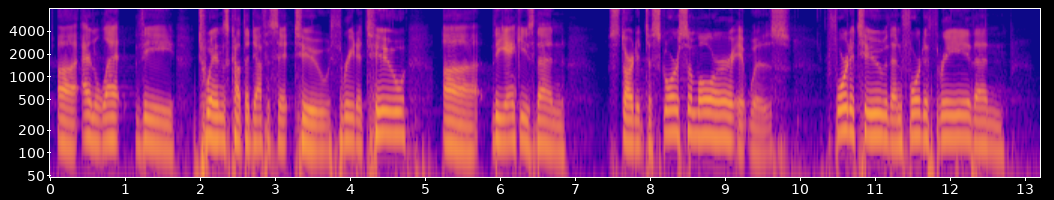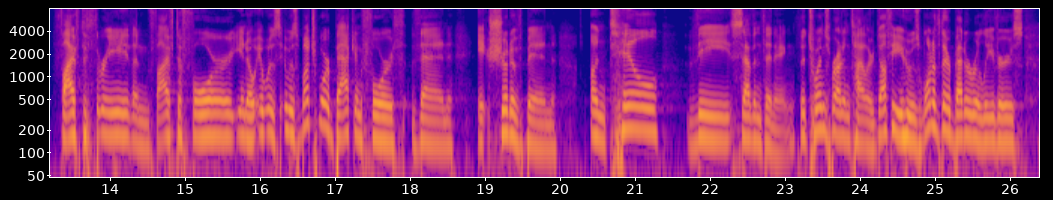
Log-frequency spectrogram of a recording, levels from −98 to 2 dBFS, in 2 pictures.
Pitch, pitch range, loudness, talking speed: 145 Hz, 130-165 Hz, -29 LUFS, 160 wpm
